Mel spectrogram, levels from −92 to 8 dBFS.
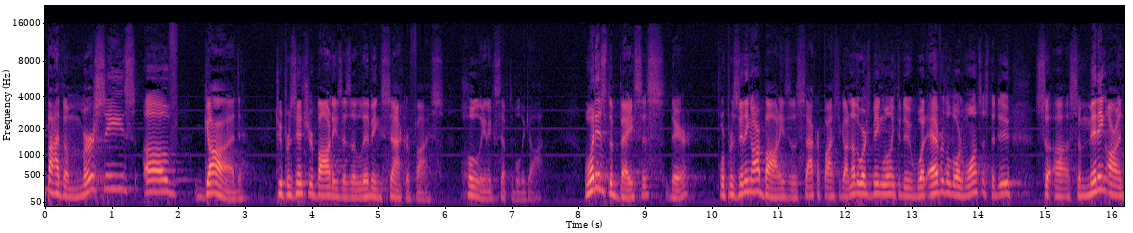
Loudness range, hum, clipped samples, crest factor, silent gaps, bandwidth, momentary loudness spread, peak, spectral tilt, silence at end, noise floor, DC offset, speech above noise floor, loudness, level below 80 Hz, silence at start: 4 LU; none; under 0.1%; 20 dB; none; 16.5 kHz; 17 LU; -4 dBFS; -5.5 dB/octave; 0 s; -59 dBFS; under 0.1%; 34 dB; -25 LUFS; -60 dBFS; 0 s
